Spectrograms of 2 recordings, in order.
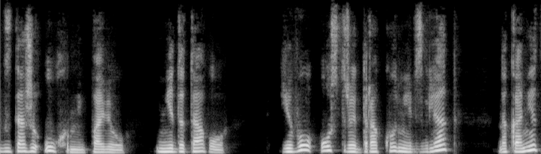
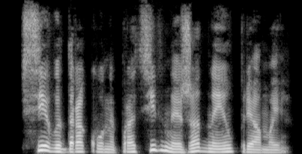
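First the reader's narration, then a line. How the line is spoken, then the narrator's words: Small one grumbling. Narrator (Russian): пробурчал мелкий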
